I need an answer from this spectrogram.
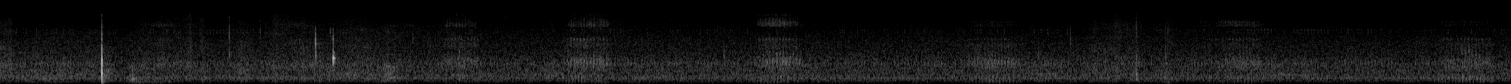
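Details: Female pet cat purring while being petted to sleep indoors; soft, breathy pulses swell and fade roughly every two seconds over a low hiss, with a few sharp clicks early on.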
